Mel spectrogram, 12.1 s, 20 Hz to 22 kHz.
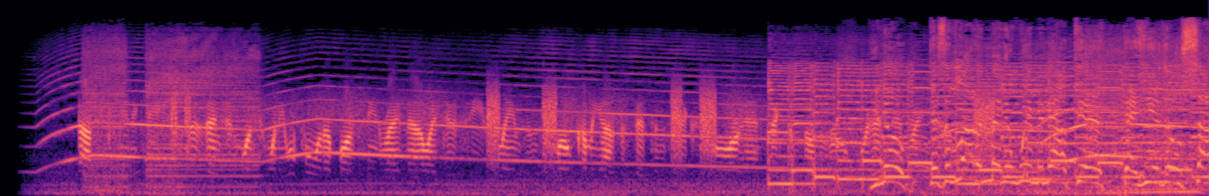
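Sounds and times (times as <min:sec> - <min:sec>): quick sweeping siren calls: 0:00.2 - 0:07.8
emergency vehicle siren wailing: 0:00.2 - 0:12.0.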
